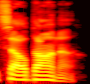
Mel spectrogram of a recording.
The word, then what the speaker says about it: Saldana: So on the person's name that I could not pronounce, Zoe Salamaka? Saldana.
